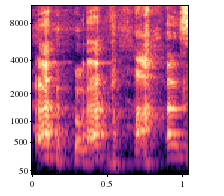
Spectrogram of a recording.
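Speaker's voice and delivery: high, loud, laughing disbelief; shocked. Real, not acted. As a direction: shriek it in shock. Shocked at story.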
